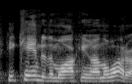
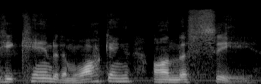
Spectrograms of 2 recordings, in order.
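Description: First: Quick, higher, offhand recital; breezy, over-familiar read-through; glib reading. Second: Softer, measured scripture reading; hushed, deliberate retelling; weighty reading. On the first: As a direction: rattle it off as old news. Mimics casual, over-familiar reading. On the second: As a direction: let the wonder of it land. Rereads the verse with weight. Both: Acted.

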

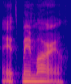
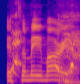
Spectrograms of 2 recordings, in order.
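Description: First: Said in the usual way. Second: Lively video-game catchphrase, a bit higher; Mario. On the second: Acted. Joking about a movie casting, a lightly put-on Mario voice. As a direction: attempt a cartoon plumber's catchphrase. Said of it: "That's not the voice".

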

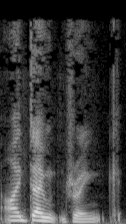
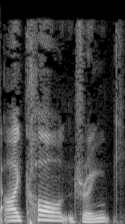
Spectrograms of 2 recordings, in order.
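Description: First: Don't said slow and firm; stress on DON'T. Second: Can't said slow and firm; stress on CAN'T. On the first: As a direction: lean on don't, slowly. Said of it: "You say". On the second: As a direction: lean on can't, slowly. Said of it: "You don't say". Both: Retold or imitated.

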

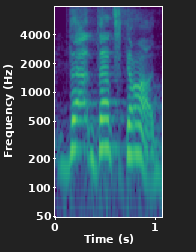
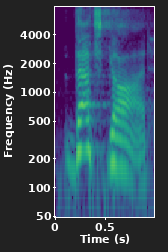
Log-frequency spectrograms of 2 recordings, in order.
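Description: First: Higher, stressed repeat of that's God; preacher insisting that's God, stressed; emphatic repeat. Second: Said in the usual way. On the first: Real, not acted. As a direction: lean into it the second time.

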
